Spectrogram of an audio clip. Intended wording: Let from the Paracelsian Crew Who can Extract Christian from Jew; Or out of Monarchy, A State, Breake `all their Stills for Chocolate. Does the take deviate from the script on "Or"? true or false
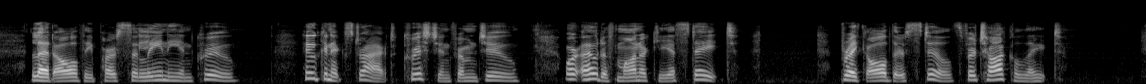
false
